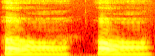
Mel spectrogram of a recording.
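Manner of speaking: low yawning oh sounds; yawny low oh. Shown as a demonstration. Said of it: "lower it with a yawn".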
